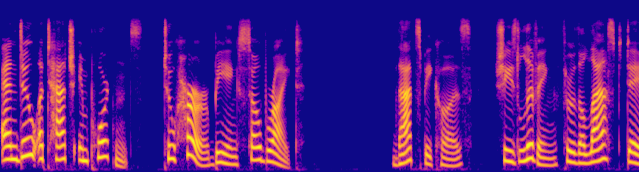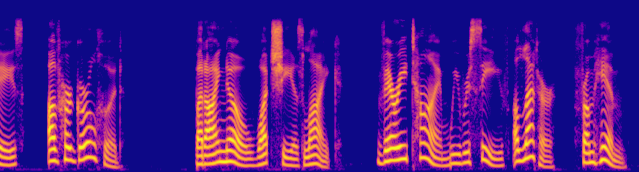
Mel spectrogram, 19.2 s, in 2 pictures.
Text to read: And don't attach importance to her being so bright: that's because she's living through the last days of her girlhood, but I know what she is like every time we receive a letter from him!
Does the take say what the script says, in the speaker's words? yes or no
no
